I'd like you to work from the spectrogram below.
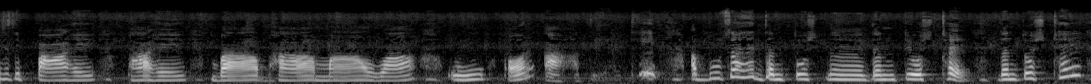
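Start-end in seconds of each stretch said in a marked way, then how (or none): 0.0-6.1 पा फा बा भा मा वा said slowly and clearly with both lips; slow teacher's lip-sound drill; lip sounds demo. Shown as a demonstration. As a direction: spell out each lip syllable, drawn out. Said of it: "इसमें शब्द कौन कौन से आते हैं".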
